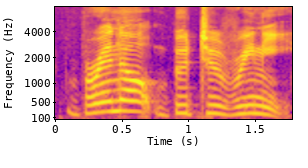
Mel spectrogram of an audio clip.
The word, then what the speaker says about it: Brenno Butturini: And his name is, let's see if I can get this right, Brenno Butturini.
